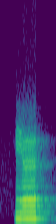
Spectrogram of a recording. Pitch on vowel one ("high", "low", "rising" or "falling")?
low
